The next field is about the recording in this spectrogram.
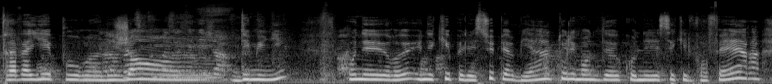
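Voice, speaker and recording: A woman from Ukraine talks about her volunteer work with feeling, pausing often on fillers. Her voice sits a little high. Crowd chatter fills the room behind her. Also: fairly even intonation. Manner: warm, heartfelt, many fillers. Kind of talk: interview answers.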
